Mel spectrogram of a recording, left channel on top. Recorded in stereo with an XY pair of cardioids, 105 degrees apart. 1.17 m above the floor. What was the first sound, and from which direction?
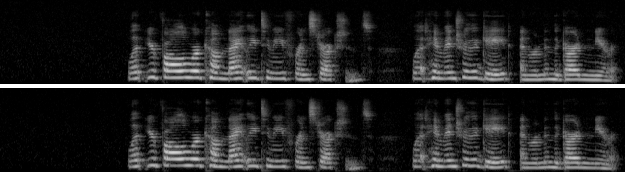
A woman speaking, 5° left.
